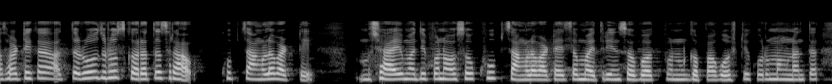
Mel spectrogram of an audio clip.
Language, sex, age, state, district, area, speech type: Marathi, female, 30-45, Maharashtra, Thane, urban, spontaneous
